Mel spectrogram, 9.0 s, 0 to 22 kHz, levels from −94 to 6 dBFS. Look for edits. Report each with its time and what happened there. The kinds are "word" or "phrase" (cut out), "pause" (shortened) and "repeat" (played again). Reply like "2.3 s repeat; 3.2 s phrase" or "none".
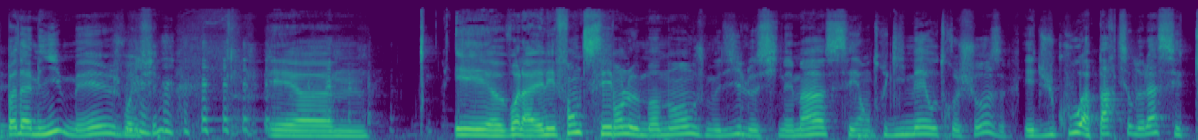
1.0 s word; 4.6 s word; 7.6 s pause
